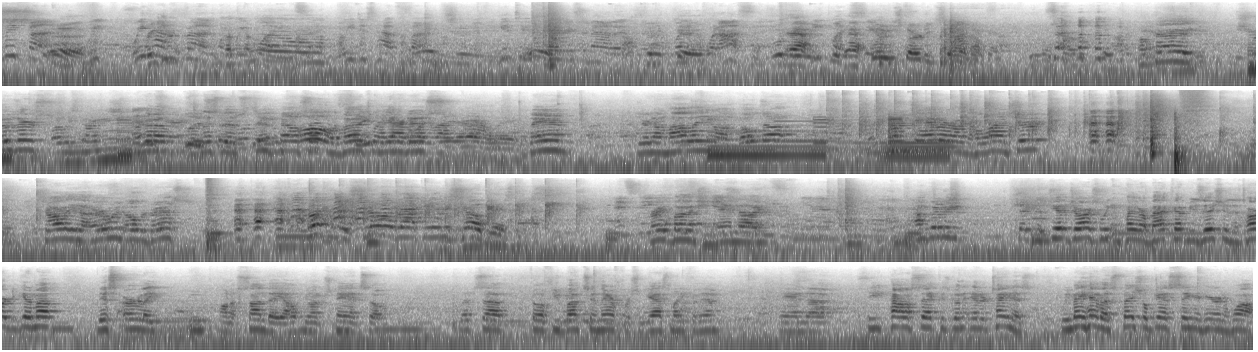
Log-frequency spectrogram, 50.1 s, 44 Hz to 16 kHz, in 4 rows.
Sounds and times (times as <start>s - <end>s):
Steel guitar, slide guitar: 12.4s - 14.8s, 19.6s - 22.3s, 27.2s - 28.8s, 31.1s - 34.7s, 38.0s - 39.8s.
